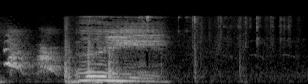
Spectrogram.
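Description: A dog barks and yelps in a short, loud burst lasting a second or so as an assistant enters with it, then it falls quiet apart from faint background noise.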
